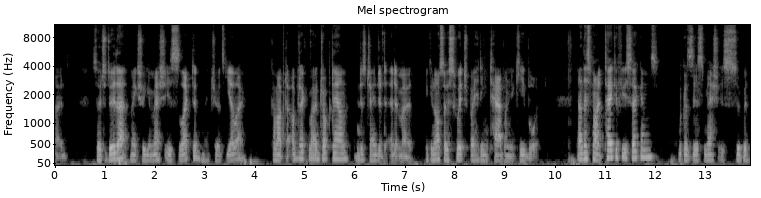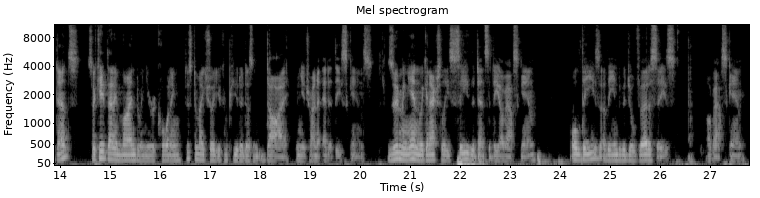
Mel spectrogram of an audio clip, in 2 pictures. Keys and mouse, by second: 5.0-10.8 drag, 22.3 middle click, 22.9 click, 23.2 middle click, 24.4-27.6 drag.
